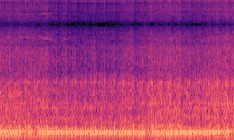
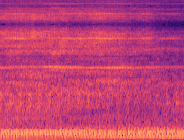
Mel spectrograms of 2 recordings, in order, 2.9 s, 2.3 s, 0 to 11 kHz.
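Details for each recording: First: 6.2L Cummins diesel, exhaust brake worked off the idle side of the throttle lever: note surges and sags about twice a second as an intermittent switch with unsoldered, vibrating wires cuts the exhaust brake in and out. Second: 6.2L Cummins diesel with exhaust brake engaged, heard from inside the cab: deep steady drone with even roar, jet-like; exhaust brake working normally with strong braking, though its switch is intermittent.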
